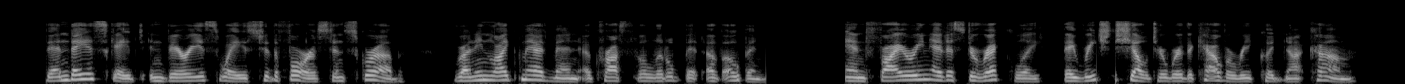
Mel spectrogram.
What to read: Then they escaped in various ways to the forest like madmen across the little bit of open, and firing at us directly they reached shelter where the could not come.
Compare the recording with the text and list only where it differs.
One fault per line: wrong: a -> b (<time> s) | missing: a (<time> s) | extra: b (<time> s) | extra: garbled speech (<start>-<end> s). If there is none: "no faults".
extra: and scrub running (3.3 s)
extra: cavalry (11.9 s)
